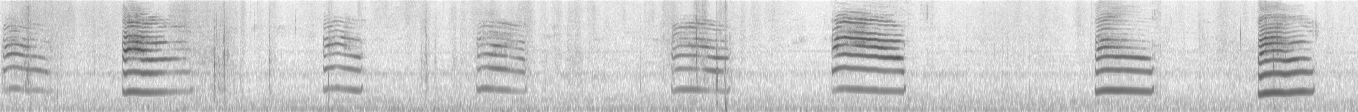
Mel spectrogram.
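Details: Ginger tabby boss cat that rules an area, extra affectionate after being neutered: repeated drawn-out harmonic meows, some level and some slightly falling, roughly every one to two seconds, with faint background hum.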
